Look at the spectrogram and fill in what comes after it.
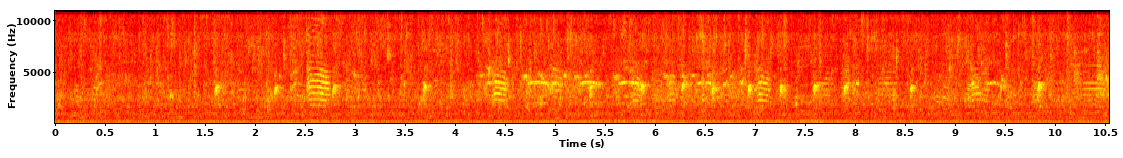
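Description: Birds chirping in quick, high, repeated calls over a steady low hum.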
